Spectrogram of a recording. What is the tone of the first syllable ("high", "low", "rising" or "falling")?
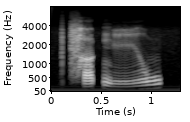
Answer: rising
